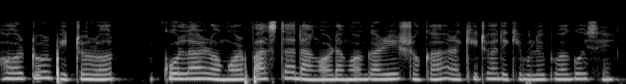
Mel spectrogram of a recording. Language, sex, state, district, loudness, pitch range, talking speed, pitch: Assamese, female, Assam, Sonitpur, -22 LUFS, 230-255 Hz, 135 wpm, 235 Hz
